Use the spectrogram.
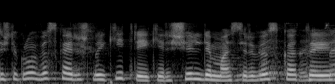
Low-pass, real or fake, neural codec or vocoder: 7.2 kHz; real; none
